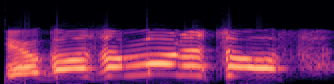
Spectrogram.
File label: throwing molotov, gendarmerie fem; vo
